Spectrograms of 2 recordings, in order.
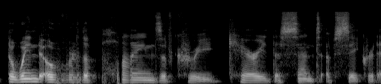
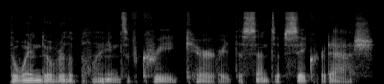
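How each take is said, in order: First: It is read in a plain reading voice. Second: It is read in a sultry, sexy voice.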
